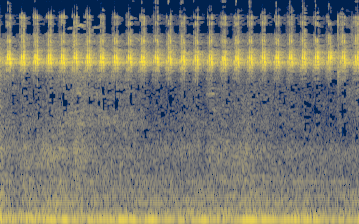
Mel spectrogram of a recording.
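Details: Feeder crickets living in a Madagascar hissing cockroach tub on a home farm, chirping continuously with rapid, evenly pulsed high-pitched trills throughout, over a low steady hum.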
